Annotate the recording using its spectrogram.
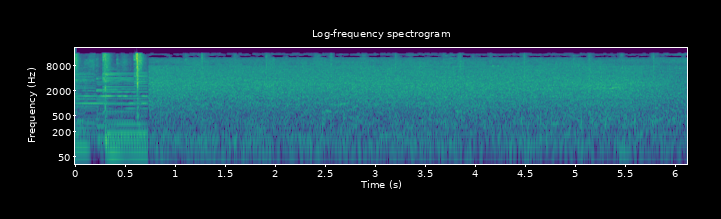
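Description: Acoustic guitar music that cuts off suddenly under a second in, followed by a steady rushing noise of wind and surf on a beach.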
